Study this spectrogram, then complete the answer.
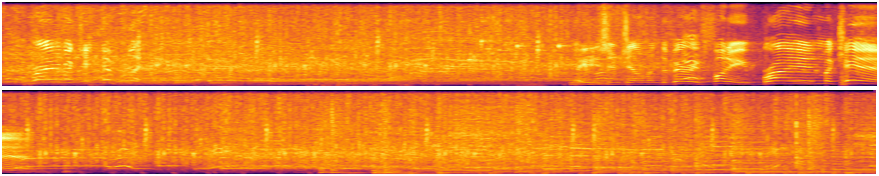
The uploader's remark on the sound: Live at the South Point Casino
